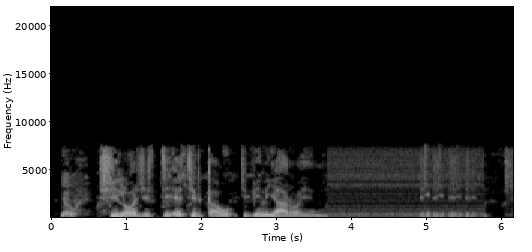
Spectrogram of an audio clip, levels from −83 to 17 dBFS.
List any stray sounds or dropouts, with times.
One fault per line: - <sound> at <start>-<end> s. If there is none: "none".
- laugh at 4.9-5.7 s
